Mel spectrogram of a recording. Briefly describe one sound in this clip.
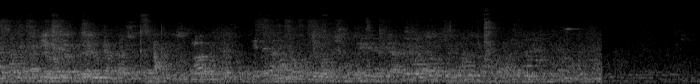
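A crowd of men and women murmur and talk over one another.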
